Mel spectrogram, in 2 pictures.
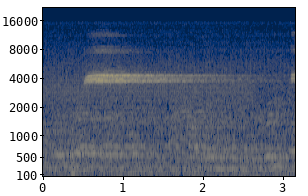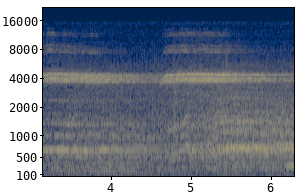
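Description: Referee whistle blasts at a college water polo match in an indoor natatorium, three sustained shrill tones in a row over a reverberant crowd and pool backdrop with commentary talking throughout.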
